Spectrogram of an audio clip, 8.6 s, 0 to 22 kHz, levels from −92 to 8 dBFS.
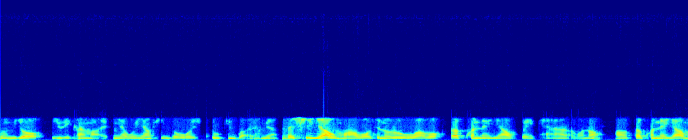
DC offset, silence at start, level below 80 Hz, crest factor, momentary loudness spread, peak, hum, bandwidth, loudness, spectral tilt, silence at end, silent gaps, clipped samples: under 0.1%; 0 s; -72 dBFS; 18 dB; 11 LU; -10 dBFS; none; 3.8 kHz; -30 LUFS; -6 dB/octave; 0 s; none; under 0.1%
